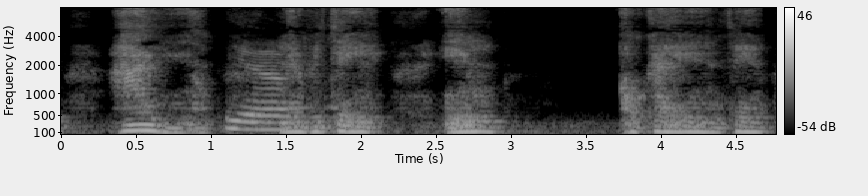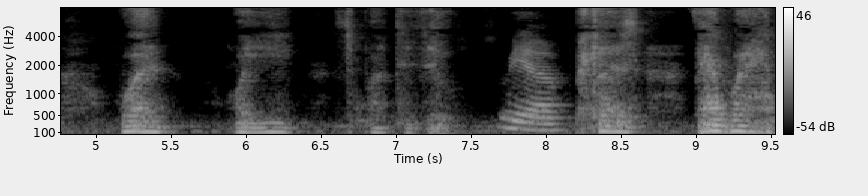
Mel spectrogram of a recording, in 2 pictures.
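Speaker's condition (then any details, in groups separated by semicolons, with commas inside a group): Cerebral palsy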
